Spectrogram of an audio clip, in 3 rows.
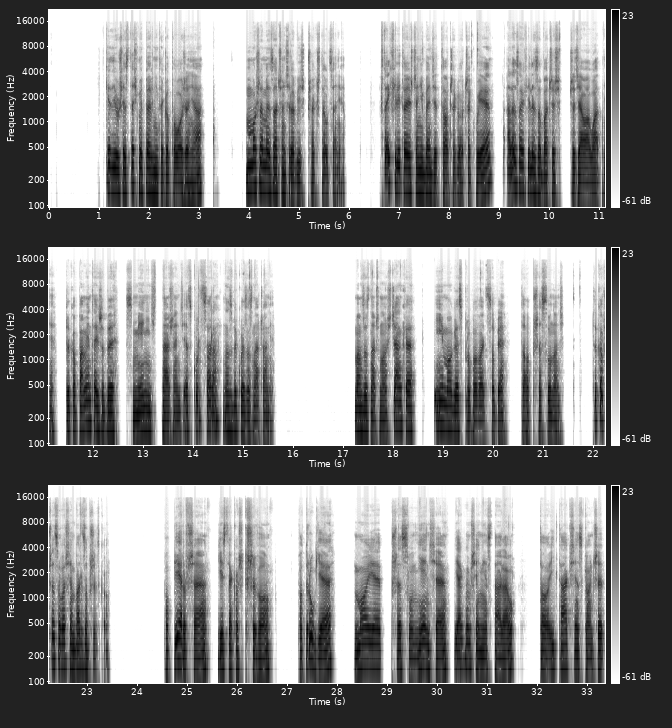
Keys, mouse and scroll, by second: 3.7 n, 6.9 middle click, 8.4 click, 10.2 click, 17.7 click, 18.6 middle click, 19.8-21.7 drag, 22.6-27.7 middle drag, 29.2 middle click, 30.0 ctrl+z, 31.0 middle click, 31.5 middle click, 33.2-33.3 drag.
